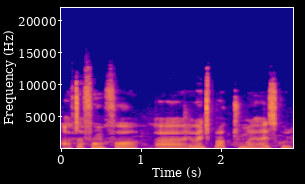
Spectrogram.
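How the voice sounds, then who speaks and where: Noticeable background noise sits behind a man's voice. He speaks at medium pitch and a moderate pace. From Kenya, Nyeri. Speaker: chess player. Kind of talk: interview.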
